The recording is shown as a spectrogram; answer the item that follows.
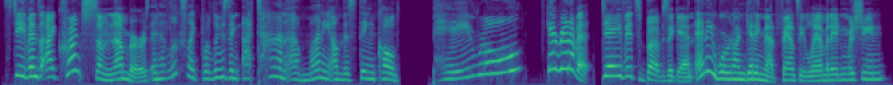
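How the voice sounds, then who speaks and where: Casting: comic game boss, self-important and oblivious, highish voice, wildly animated phone manner, dry close recording. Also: female voice, normal speed, no room sound. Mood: bossy, oblivious. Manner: bossy, exaggerated, theatrical delivery. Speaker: video game character host. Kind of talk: comic scripted phone monologues.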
